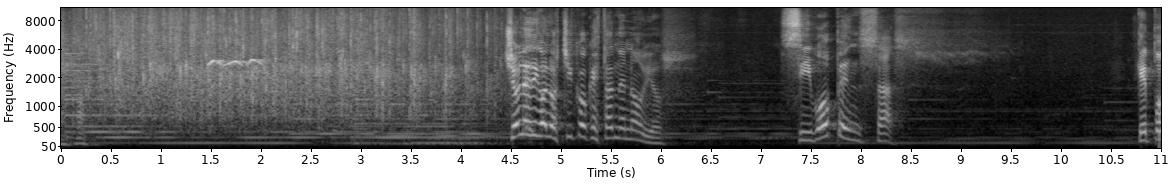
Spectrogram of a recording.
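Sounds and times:
audience applause: 0:00.0 - 0:04.9
speech: 0:04.5 - 0:06.3, 0:07.3 - 0:08.6, 0:10.8 - 0:10.9.

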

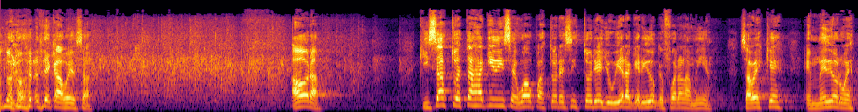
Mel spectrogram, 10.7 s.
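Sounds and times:
speech: 0:00.0 - 0:01.3, 0:03.6 - 0:04.1, 0:05.2 - 0:10.7
audience applause: 0:00.0 - 0:05.2.

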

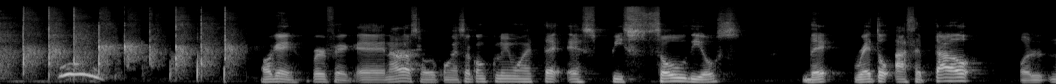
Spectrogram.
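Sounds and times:
slow sparse applause for a guest: 0:00.0 - 0:02.5
speech: 0:02.6 - 0:07.4, 0:08.0 - 0:10.5.

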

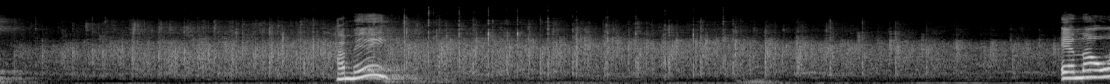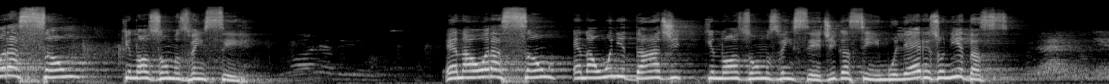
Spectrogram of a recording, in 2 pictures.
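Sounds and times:
audience applauding: 0:00.0 - 0:12.5
speech: 0:03.4 - 0:04.1, 0:10.7 - 0:13.7, 0:15.6 - 0:21.2.

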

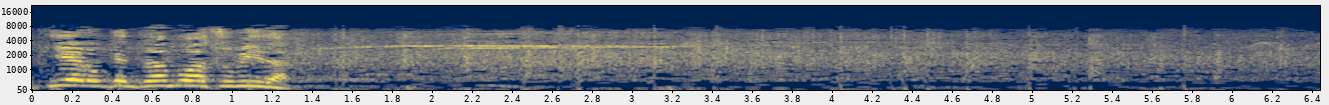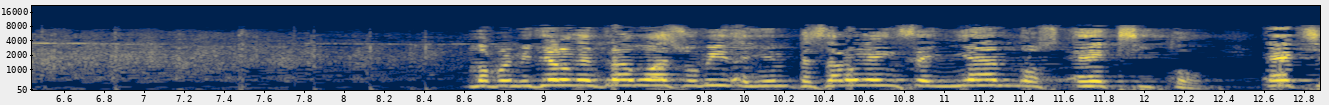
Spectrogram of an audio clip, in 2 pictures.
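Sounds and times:
audience applause: 0:00.0 - 0:08.6
speech: 0:00.1 - 0:01.5, 0:08.6 - 0:12.8.

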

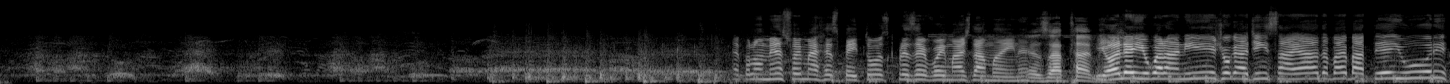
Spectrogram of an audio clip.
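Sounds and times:
large football crowd chanting in unison: 0:00.0 - 0:09.6
speech: 0:07.4 - 0:14.5.

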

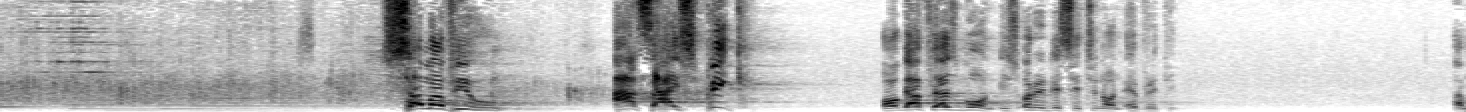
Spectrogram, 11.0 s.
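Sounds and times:
audience clapping: 0:00.0 - 0:05.2
speech: 0:03.0 - 0:03.9, 0:04.6 - 0:05.6, 0:06.6 - 0:09.0.

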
